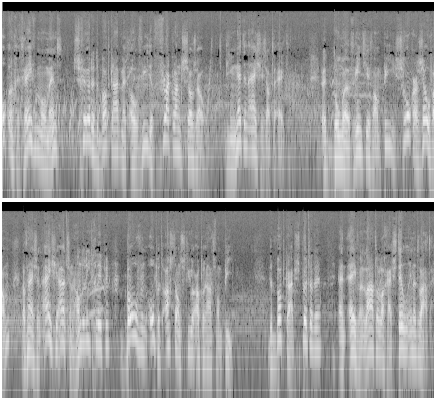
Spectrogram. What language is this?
Dutch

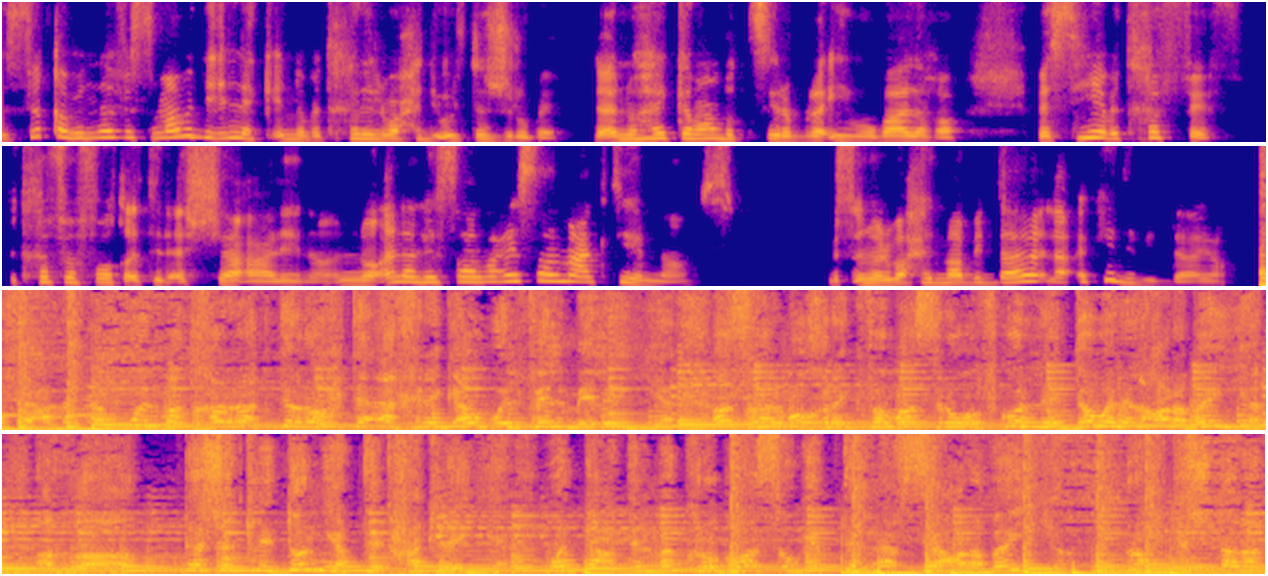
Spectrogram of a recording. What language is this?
Arabic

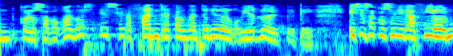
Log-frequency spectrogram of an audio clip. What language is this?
Spanish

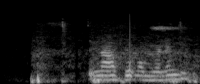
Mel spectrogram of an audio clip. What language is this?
Dhatki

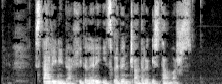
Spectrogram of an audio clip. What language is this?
Georgian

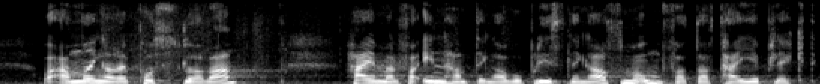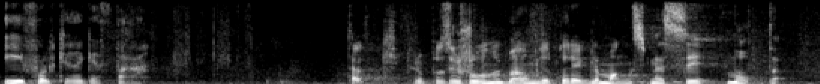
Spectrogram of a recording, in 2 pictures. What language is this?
Norwegian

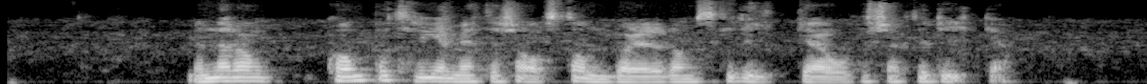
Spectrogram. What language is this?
Swedish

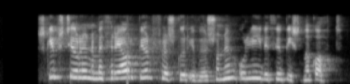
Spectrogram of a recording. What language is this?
Icelandic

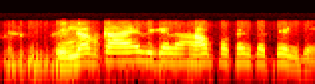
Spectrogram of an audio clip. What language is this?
Maithili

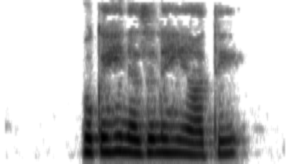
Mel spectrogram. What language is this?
Urdu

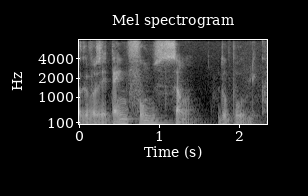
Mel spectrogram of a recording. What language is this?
Portuguese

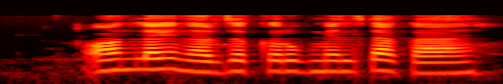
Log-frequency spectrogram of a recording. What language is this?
Marathi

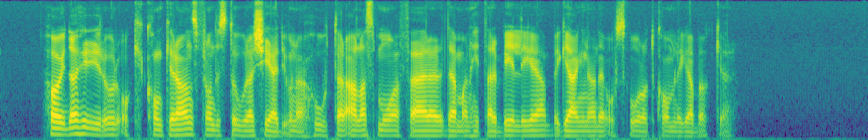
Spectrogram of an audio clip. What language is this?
Swedish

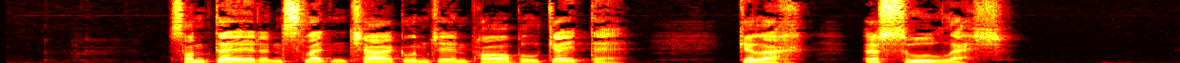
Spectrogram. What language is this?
Manx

